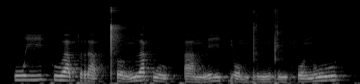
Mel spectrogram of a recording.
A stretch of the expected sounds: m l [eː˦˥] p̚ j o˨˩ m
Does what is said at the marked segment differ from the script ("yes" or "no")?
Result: yes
